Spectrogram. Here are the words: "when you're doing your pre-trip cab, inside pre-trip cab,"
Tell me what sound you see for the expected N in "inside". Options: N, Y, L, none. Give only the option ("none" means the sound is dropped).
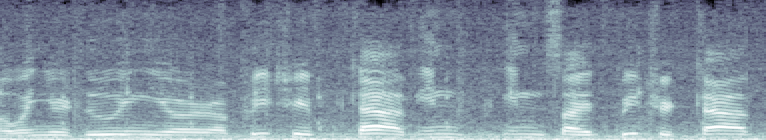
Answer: N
